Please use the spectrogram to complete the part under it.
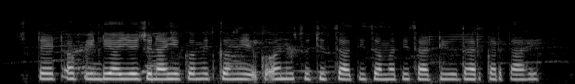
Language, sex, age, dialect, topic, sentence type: Marathi, male, 25-30, Northern Konkan, banking, statement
